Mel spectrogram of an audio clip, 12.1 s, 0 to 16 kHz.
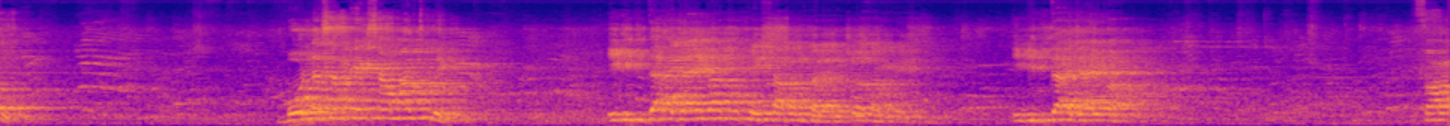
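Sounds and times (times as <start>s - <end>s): man's amplified voice: 0.0s - 0.4s, 2.3s - 4.1s, 5.1s - 9.9s, 11.8s - 12.0s
faint children's voices: 0.0s - 12.0s.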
